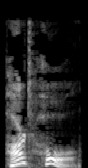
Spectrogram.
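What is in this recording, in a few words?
"heart-whole", British English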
